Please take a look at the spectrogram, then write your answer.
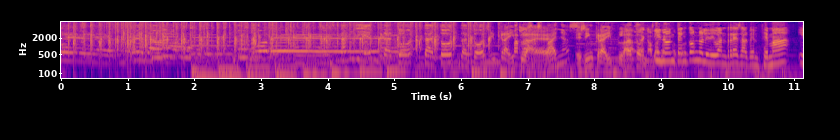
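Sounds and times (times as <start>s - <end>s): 
audience applause: 0.0s - 6.9s
music with deep bass notes: 0.0s - 11.1s
speech: 6.7s - 11.1s.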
